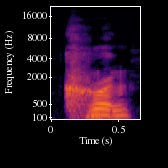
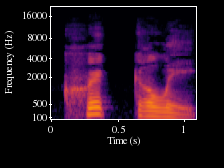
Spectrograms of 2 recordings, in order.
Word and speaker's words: Krikalev: Sergio, I can't quite pronounce his last name. He's Russian. Krikalev. Krikaley.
